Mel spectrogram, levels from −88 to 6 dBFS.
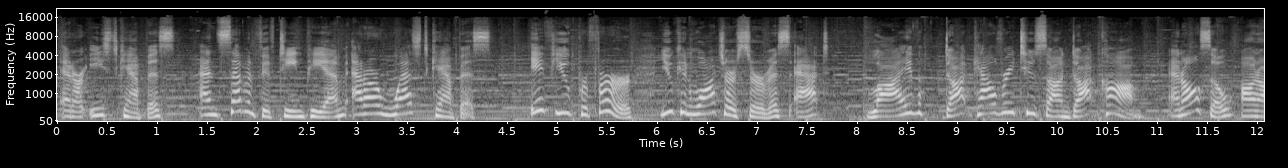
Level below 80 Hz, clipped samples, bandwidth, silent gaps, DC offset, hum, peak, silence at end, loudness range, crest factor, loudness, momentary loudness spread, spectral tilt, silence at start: -42 dBFS; under 0.1%; 17 kHz; none; under 0.1%; none; 0 dBFS; 0 s; 1 LU; 12 dB; -13 LUFS; 6 LU; -4 dB/octave; 0 s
